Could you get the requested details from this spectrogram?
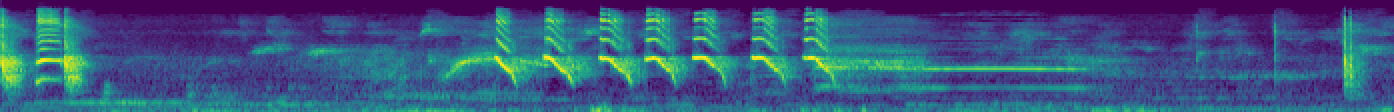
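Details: Javan myna singing in the afternoon, a burst of harsh notes followed by a rapid series of about seven falling whistled notes with sharp clicks, then a plain steady tone.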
